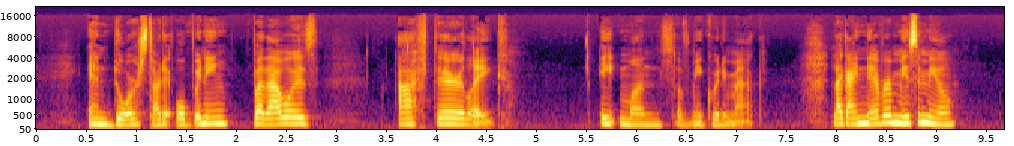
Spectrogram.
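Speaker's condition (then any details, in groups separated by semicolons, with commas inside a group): No condition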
